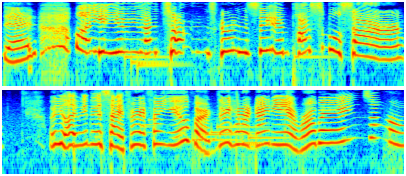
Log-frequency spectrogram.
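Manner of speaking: put-on pinched-nose nasal character voice. Performing a character's lines, holding the nose for a nasal voice. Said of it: "I'm actually holding my nose to do part of the voice".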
